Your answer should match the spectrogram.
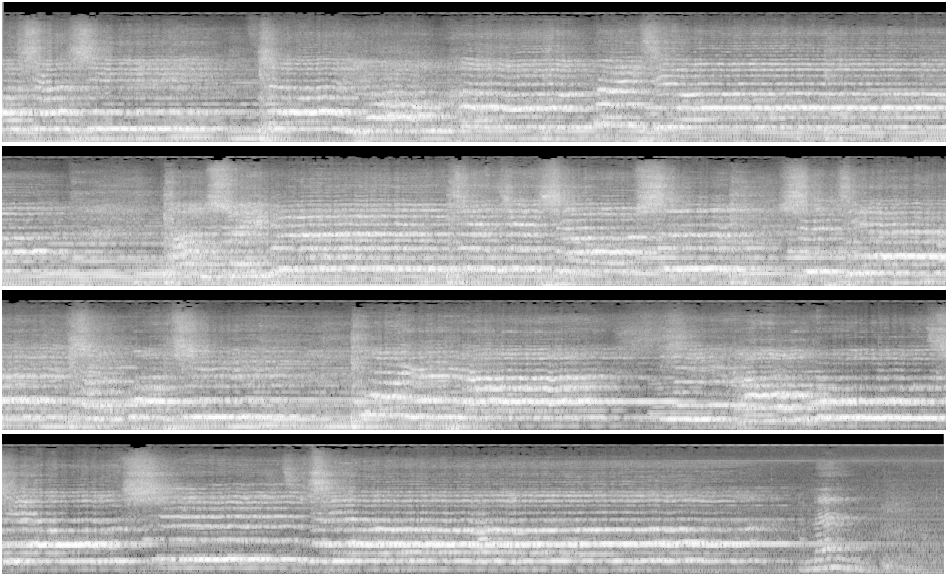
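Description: A congregation and worship team singing a Christian praise song, with a drum kit and keyboard accompanying. About eighteen seconds in, the low accompaniment drops out and the voices carry on over lighter backing.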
